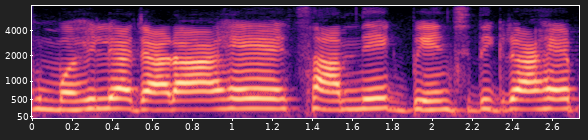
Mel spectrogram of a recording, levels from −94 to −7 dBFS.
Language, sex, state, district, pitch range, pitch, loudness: Hindi, female, Bihar, Begusarai, 240-260 Hz, 255 Hz, -17 LUFS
